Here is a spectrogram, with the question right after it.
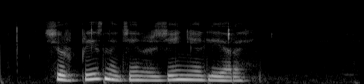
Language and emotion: Russian, neutral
